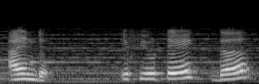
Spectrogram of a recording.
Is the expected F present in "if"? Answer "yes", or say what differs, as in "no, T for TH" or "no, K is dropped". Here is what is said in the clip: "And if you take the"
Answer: yes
